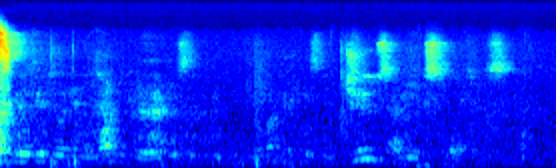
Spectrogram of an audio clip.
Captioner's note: speaking faintly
